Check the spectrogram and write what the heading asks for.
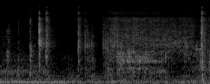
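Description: Steam cleaner's floor head pushed over glazed floor tiles and under a cabinet: a few light clicks and knocks, then a steady hiss for about the last second, over a low steady hum.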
